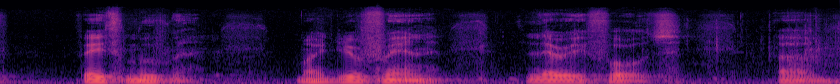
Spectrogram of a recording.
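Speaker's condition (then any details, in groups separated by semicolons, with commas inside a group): ALS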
